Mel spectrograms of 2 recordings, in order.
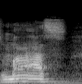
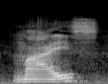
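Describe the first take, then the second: First: The vowel is a plain a sound. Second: The vowel glides into an i sound. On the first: This is the form northeasterners do not use. "nós nordestinos não falamos mas" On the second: This is how northeasterners say it. "nós falamos mais"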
